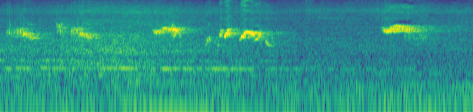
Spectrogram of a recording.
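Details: Wild-caught red-whiskered bulbul singing actively, a series of short warbled whistles, some rising and falling, spaced through the recording, with a faint constant low hum behind.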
